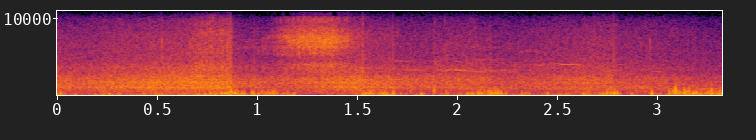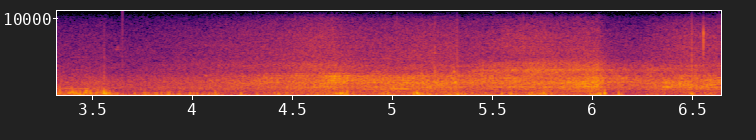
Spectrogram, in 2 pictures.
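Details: Wind buffeting the microphone with rumbling traffic noise, and no animal calls heard.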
